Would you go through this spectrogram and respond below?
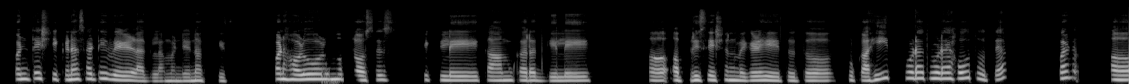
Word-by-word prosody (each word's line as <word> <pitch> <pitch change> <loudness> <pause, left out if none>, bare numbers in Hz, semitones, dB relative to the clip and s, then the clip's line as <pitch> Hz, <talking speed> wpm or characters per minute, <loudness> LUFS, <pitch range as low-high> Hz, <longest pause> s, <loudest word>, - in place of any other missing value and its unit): पण 245 0 +2
ते 275 - +1
शिकण्यासाठी 240 +3 0
वेळ 205 -5 +3
लागला 160 -1 -4
म्हणजे 165 0 -2
नक्कीच. 170 -1 -3 0.5
पण 250 -1 +5
हळू-हळू 240 +1 +5
मग 240 - +2
प्रोसेस 205 +1 -1 0.4
शिकले, 190 -2 0
काम 190 0 +1
करत 185 -2 0
गेले. 175 +1 +1 0.7
अ, 180 -1 +2
अप्रिसिएशन 195 +2 +1
वगैरे 185 +1 +2
येत 175 -1 -2
होतं. 175 0 -1 0.2
चुकाही 195 +8 +1 0.2
थोड्या-थोड्या 280 -1 +3
होत 280 0 0
होत्या, 230 +2 -3 0.5
पण 295 +2 0 0.4
अ, - - +2
195 Hz, 140 wpm, -24 LUFS, 180-245 Hz, 0.7 s, पण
